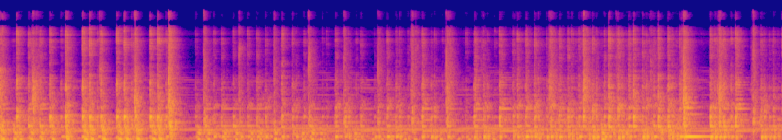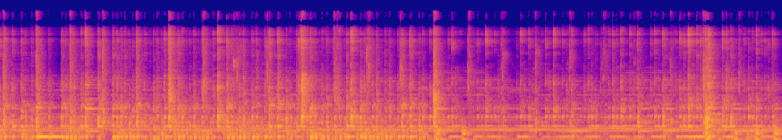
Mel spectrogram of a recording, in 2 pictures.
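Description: Mridangam played solo in rapid strokes against a steady drone, a Carnatic tani avartanam in adi tala.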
